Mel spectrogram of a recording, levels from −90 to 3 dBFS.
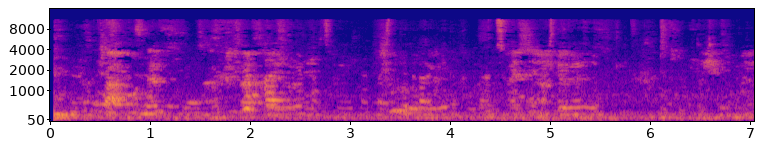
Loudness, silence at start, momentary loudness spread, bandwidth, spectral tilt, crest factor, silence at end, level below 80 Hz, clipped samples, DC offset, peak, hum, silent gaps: -32 LUFS; 0.05 s; 14 LU; 12 kHz; -4.5 dB/octave; 20 dB; 0 s; -54 dBFS; under 0.1%; under 0.1%; -12 dBFS; none; none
